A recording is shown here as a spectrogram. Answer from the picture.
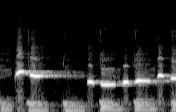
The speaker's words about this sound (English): When you're feeling in the dumps, don't be silly chumps. Just purse your lips and whistle, that's the thing.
